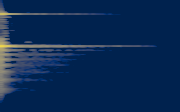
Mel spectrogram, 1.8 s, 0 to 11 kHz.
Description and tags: This is part of a multisampled pack.
The chimes were synthesised then sampled over 2 octaves at semitone intervals.
chime, metallic, one-shot, short, synthesised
